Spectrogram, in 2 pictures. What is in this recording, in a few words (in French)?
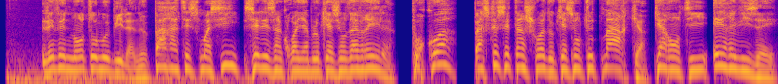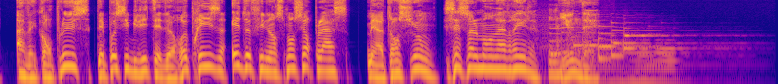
radio; HYUNDAI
